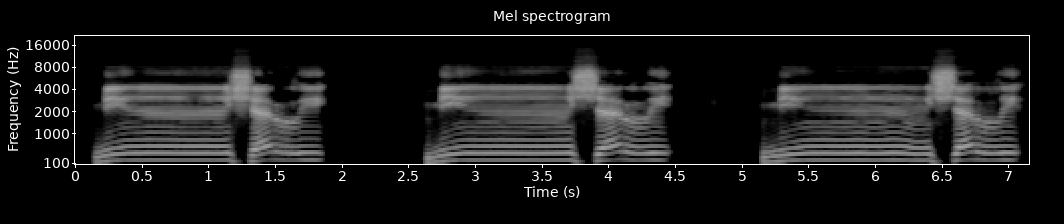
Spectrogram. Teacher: Tengah lidah dengan langit-langit ya. Maka nun yang tadinya di ujung lidah sekarang bergerak ke tengah lidah. Min syarri, min syarri, min syarri, tidak min syarri, tidak min syarri, tidak min syarri, tidak juga min syarri, tapi di tengah lidahnya. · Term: ikhfa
